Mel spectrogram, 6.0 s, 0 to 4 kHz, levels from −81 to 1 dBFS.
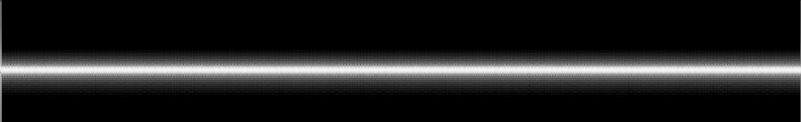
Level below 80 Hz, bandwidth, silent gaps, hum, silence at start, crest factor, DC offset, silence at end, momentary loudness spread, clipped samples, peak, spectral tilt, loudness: under -90 dBFS; 1.2 kHz; none; none; 0 s; 4 dB; under 0.1%; 0 s; 0 LU; under 0.1%; -2 dBFS; -3 dB/octave; -7 LUFS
